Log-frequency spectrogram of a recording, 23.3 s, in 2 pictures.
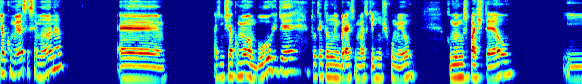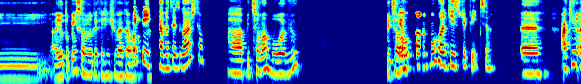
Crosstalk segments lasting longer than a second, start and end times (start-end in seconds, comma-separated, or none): none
